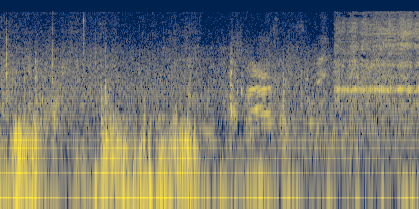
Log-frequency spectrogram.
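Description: Wind rumbling on the phone's microphone, loudest in the first two seconds, with brief voices in the background. A thin steady high tone starts about three seconds in.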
